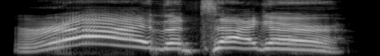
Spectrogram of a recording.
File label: menu chatter; slash; frag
